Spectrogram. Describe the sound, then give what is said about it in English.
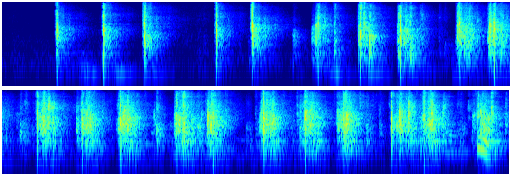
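Hand claps beat out the clave rhythm of Cuban music: many sharp, crisp claps repeating the same syncopated pattern at a steady tempo, with no instruments. “It has this beautiful thing called clave.”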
